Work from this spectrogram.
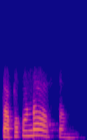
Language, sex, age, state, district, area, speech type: Telugu, female, 45-60, Andhra Pradesh, East Godavari, rural, conversation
